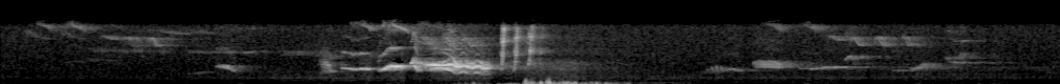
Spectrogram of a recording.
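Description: Small birds chirping and calling, with a louder run of chirps about two and a half seconds in and fainter calls later. A brief low rumble comes about four seconds in.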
